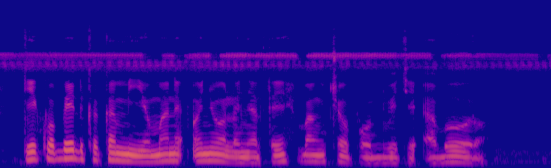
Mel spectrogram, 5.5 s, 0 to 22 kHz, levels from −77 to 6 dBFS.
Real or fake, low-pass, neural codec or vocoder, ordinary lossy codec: real; 14.4 kHz; none; none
